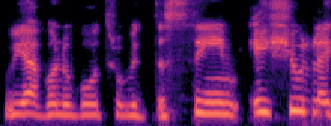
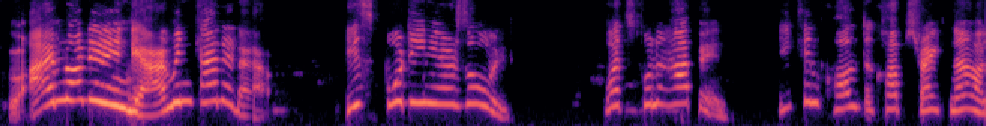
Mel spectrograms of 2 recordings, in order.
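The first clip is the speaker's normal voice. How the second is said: pitched way up in real disbelief; can't believe this happened here; high, outraged disbelief; indignant outburst; 9 semitones higher than usual. Real, not acted. Outraged at the slap.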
